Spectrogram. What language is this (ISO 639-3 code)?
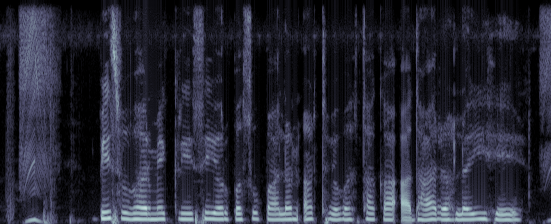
mag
